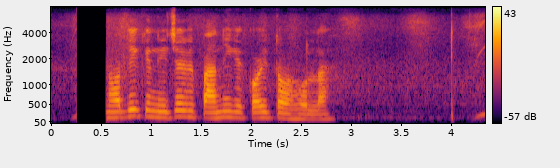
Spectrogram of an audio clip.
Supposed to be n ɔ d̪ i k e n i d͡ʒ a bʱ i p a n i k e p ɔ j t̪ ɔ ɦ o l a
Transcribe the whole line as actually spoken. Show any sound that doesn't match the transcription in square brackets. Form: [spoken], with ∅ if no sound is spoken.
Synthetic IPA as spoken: n ɔ d̪ i k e n i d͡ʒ [e] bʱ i p a n i k e [k] ɔ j t̪ ɔ ɦ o l a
